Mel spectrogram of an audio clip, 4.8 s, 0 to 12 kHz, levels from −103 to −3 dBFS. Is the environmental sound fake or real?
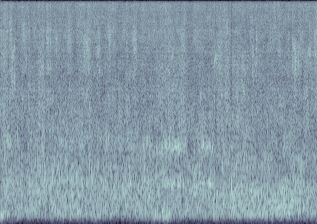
fake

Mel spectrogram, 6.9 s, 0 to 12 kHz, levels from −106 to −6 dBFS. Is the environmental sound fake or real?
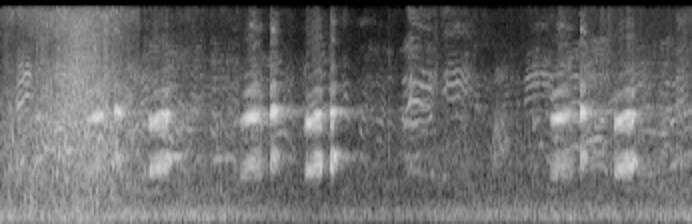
real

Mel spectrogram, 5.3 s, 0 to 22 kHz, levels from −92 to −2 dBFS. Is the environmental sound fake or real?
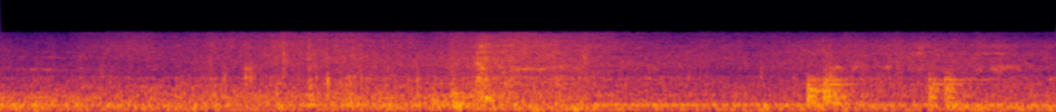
fake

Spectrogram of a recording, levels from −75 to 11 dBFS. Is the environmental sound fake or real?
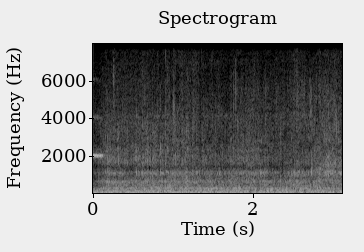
real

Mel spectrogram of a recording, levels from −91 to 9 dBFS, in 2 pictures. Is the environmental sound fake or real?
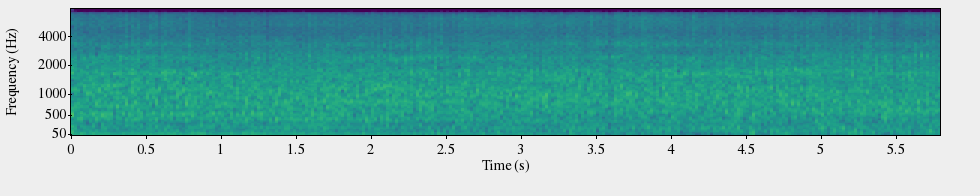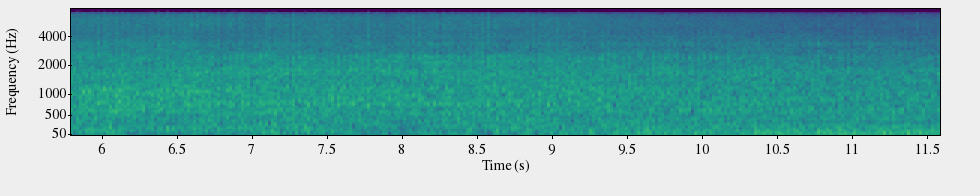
fake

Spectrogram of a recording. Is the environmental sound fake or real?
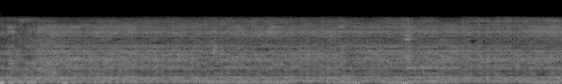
fake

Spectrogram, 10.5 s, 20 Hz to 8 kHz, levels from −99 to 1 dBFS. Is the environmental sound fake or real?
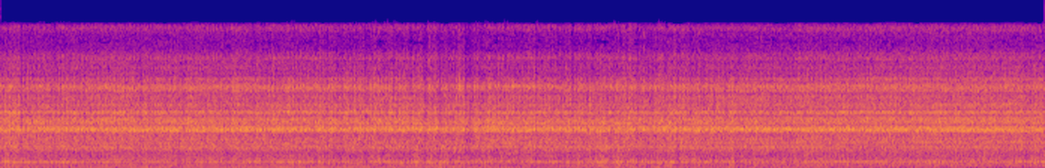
real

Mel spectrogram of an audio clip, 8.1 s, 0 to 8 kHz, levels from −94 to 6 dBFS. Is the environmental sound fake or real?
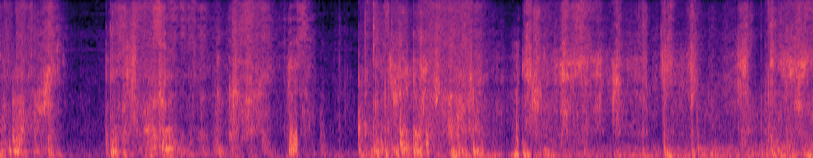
fake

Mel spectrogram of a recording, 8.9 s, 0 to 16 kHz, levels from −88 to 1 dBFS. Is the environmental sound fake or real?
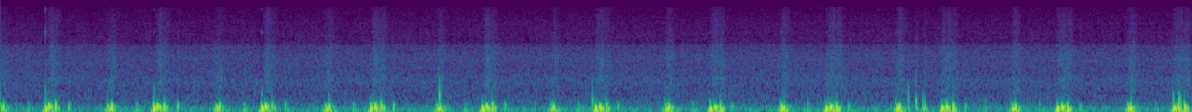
fake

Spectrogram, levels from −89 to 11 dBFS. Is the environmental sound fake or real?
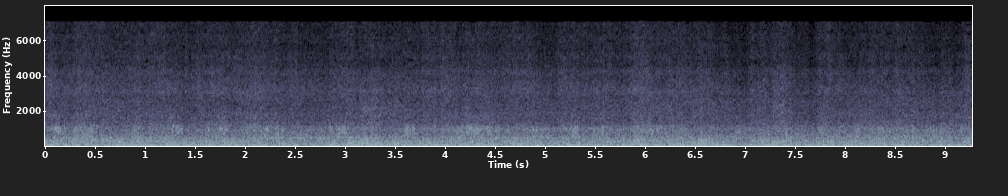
fake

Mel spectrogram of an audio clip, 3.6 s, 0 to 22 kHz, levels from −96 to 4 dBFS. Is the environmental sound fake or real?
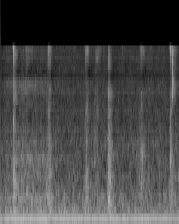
fake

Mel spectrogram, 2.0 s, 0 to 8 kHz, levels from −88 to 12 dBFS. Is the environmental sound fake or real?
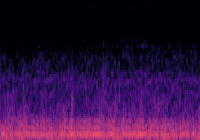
fake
